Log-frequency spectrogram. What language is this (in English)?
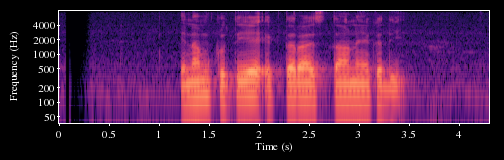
Sinhala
